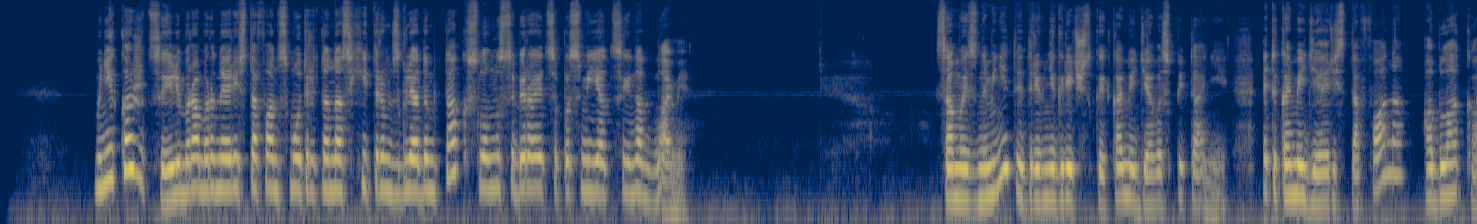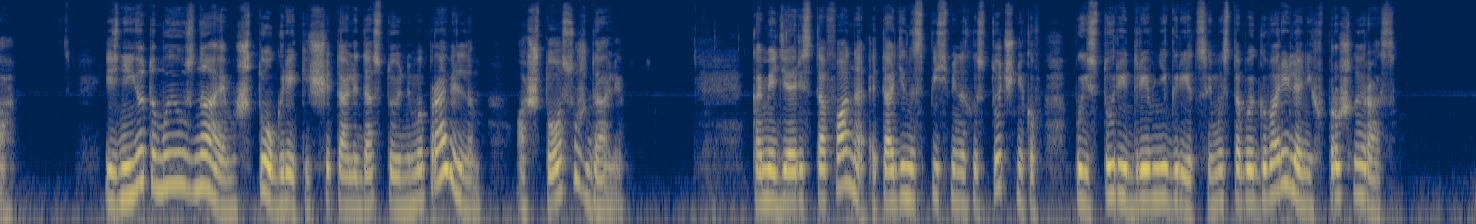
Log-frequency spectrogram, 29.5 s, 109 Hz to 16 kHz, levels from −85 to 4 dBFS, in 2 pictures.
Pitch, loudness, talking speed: 190 Hz, -22 LUFS, 125 wpm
